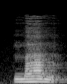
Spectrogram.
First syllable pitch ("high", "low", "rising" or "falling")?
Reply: falling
